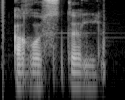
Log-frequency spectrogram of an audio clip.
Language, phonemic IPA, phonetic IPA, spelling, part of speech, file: Pashto, /a.ɣos.təl/, [ä.ɣos̪.t̪ə́l], اغوستل, verb, اغوستل.ogg
- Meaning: to wear, dress, put on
